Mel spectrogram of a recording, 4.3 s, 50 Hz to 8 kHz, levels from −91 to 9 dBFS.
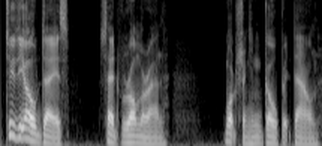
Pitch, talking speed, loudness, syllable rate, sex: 100 Hz, 155 wpm, -18 LUFS, 4.6 syllables/s, male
